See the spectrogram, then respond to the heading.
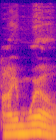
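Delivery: whispering. Leading a group affirmation repeated line by line: whisper. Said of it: "Now in a whisper".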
